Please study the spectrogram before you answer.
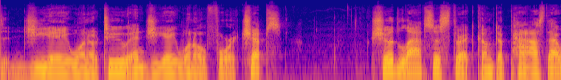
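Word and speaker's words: Lapsus$: me read this article south america-based hacking group lapses and that's spelled l-a-p-s-u-s dollar sign is threatening to disclose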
